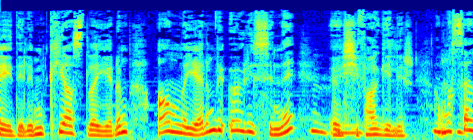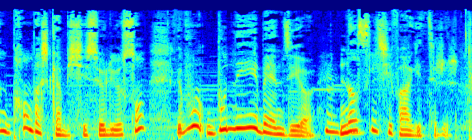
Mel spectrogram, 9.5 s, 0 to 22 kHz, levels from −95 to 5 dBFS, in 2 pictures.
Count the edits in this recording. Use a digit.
1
